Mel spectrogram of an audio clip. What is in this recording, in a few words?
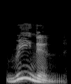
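"renin", English, British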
